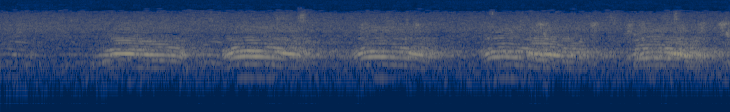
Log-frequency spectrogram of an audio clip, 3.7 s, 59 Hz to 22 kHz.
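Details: Eurasian wigeon (Mareca penelope), a wintering visitor, at a park pond in Chiba, Japan, in February 2025, gives five whistled, slightly falling calls about two-thirds of a second apart over soft calls of other waterfowl.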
